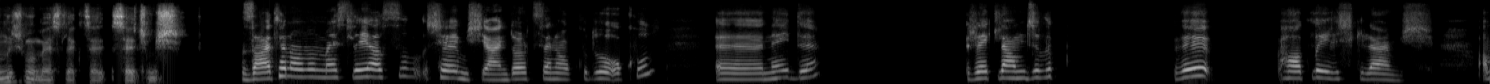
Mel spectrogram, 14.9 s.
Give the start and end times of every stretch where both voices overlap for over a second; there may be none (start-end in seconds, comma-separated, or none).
none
